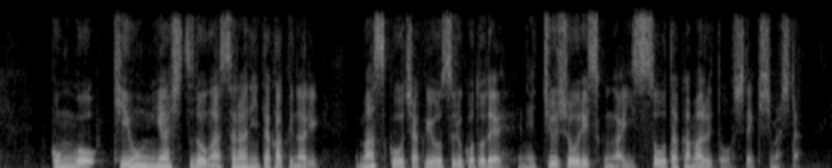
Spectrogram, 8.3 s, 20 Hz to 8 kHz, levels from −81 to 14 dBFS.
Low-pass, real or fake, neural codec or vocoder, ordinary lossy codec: 7.2 kHz; fake; vocoder, 22.05 kHz, 80 mel bands, WaveNeXt; Opus, 64 kbps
